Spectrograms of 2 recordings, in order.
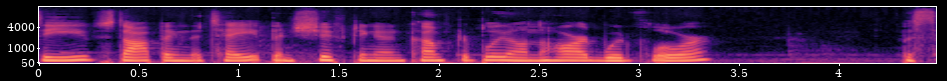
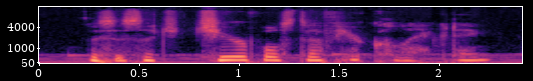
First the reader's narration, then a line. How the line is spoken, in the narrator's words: he whispered in her ear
